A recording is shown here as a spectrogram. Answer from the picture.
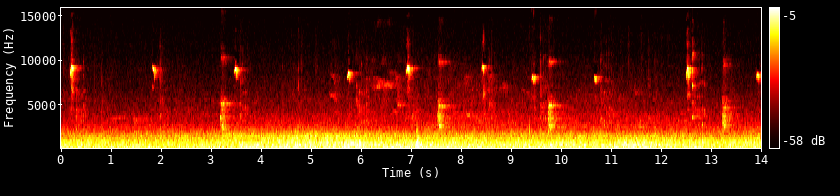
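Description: Short, sharp, high-pitched bird call notes, a dozen or more at uneven intervals, over a steady low background noise.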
